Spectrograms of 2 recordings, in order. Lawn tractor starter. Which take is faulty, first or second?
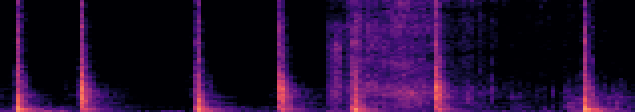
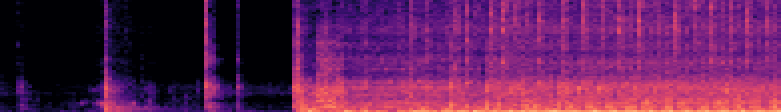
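first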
